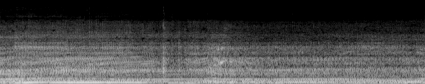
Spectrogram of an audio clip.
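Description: Two cars launching off a drag strip start line and accelerating hard away, their engine notes rising. About a second and a half in the pitch breaks, then the engines run on more steadily as the cars pull away down the track.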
